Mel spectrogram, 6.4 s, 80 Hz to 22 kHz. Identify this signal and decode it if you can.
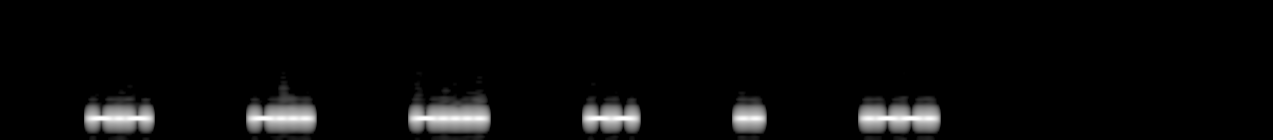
Morse code, heard as a keyed tone, about 37 wpm, spaced as for 14 wpm, 700 Hz. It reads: KB6MIP
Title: USA Call Signs - 6x Character Spacing - 40wpm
